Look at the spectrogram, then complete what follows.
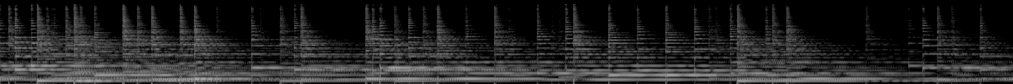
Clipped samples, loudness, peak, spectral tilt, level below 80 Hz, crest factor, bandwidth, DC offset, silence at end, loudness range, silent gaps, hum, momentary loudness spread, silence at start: under 0.1%; -32 LUFS; -16 dBFS; -4.5 dB/octave; -62 dBFS; 16 dB; 17.5 kHz; under 0.1%; 0 s; 3 LU; none; none; 9 LU; 0 s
